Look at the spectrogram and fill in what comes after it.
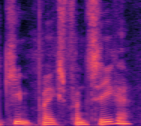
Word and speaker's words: Kim Brix Fonseca: Som i dag handler om kampvogn, og min næste gæst, det er Kim Brix Fonseca. Var det rigtigt udtalt? Det er fuldstændig korrekt.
